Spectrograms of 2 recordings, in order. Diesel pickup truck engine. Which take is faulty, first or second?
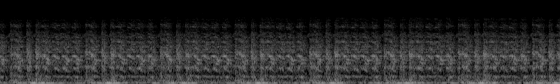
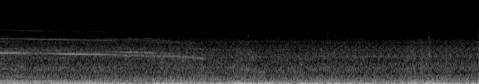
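second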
